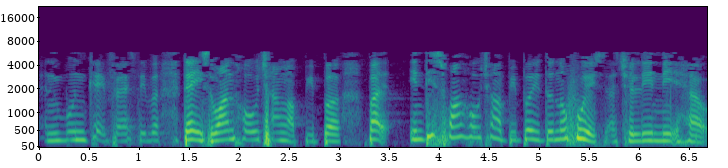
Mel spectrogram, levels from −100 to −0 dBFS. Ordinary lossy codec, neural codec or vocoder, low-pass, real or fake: MP3, 24 kbps; none; 7.2 kHz; real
